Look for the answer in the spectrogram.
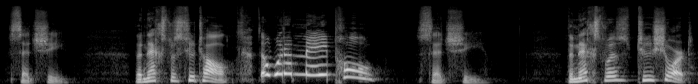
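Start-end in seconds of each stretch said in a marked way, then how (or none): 2.6-3.9 high-pitched exclamation of scorn; mocking princess. A narrator's reading. Princess jeering at a too-tall suitor, mocking. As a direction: poke fun in a very high princess voice.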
